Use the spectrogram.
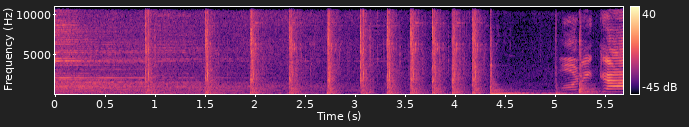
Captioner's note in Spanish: toques en la puerta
